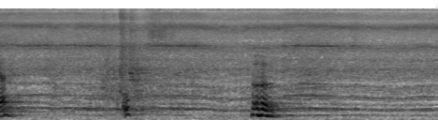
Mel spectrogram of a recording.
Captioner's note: chuckle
